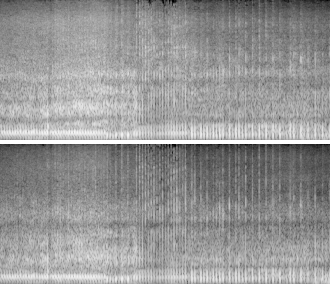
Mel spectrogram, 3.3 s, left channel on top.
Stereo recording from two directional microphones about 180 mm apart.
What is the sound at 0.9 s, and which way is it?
Vehicle, 25° right (ahead or behind).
